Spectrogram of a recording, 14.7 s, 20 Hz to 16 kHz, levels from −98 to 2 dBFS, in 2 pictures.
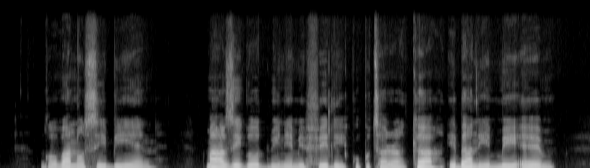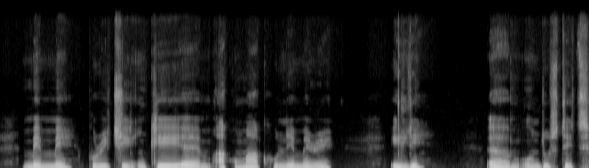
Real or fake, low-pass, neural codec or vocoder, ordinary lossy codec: real; 14.4 kHz; none; none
